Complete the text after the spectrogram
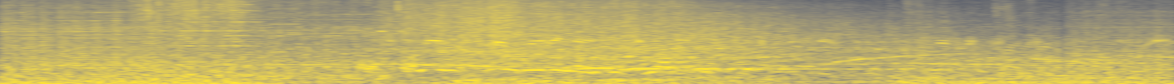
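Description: A racing car engine roars at high speed.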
